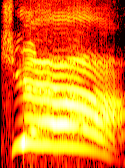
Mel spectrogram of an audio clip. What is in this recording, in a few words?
yell, Positive; Splashdown; XBOX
